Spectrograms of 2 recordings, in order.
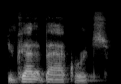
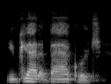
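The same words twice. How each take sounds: First: You've got it backwards said again, softer and lower; soft echoed You've got it backwards; quieter repeat. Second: Said in the usual way. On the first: Shown as a demonstration. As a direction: let You've got it backwards drop to a hushed echo. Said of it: "repeated softer". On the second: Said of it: "repeated line".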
